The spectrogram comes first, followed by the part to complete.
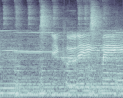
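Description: Post-punk band playing live: a drum machine beat under bass guitar and a synthesizer keyboard, with a steady, sustained bass line and held synth tones.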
